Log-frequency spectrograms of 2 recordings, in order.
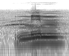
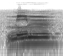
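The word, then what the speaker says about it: ميم: এটা আমাদের 2 ঠোঁট একত্রে লেগে, 2 ঠোঁটের নরম জায়গা, এই জায়গা এই জায়গা এই জায়গা এই জায়গা একসাথে লাগবে, লেগে উচ্চারিত হবে মিম। মিম মিম মিম।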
